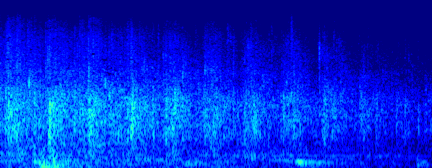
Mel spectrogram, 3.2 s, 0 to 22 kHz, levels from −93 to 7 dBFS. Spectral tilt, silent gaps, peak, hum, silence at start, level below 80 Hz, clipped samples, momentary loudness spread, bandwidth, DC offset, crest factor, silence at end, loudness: -2.5 dB/octave; none; -32 dBFS; none; 0 s; -68 dBFS; under 0.1%; 12 LU; 16 kHz; under 0.1%; 22 dB; 0 s; -52 LUFS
